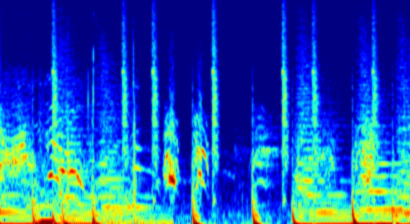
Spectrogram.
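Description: A dog barking repeatedly over loud music with a heavy bass beat.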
